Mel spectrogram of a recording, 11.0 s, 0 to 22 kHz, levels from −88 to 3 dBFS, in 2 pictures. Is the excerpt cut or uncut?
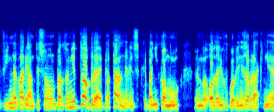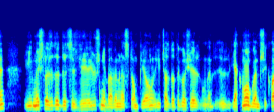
cut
